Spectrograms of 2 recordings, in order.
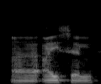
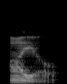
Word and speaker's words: aisle: If we read these words, someone who doesn't know the silent letters is gonna say, or she's gonna say, hour, dipped, but get, sin, sign, recept, fasten, somi, folk, isel, klemb, hymn, handkerchief. This is wrong, okay? This is wrong. If we know the silent letters, we're gonna say our, debt, budget, sign, receipt, fasten, sum, folk, aisle, climb, him, handkerchief.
